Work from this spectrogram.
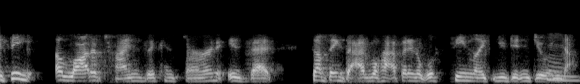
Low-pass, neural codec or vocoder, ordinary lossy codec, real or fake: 5.4 kHz; none; AAC, 32 kbps; real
